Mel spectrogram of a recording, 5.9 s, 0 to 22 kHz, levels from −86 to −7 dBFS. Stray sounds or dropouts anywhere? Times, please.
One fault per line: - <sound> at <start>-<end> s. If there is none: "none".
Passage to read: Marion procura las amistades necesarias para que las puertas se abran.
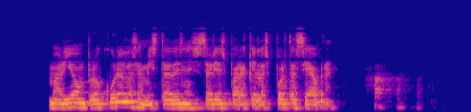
- laugh at 4.6-5.3 s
